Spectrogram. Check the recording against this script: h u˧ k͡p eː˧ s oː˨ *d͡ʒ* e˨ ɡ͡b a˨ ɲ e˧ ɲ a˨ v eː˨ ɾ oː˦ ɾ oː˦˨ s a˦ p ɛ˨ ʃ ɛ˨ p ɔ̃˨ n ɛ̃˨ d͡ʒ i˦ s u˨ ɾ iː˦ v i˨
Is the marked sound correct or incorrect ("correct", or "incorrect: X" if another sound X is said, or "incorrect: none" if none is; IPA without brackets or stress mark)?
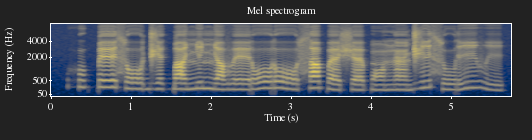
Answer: correct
